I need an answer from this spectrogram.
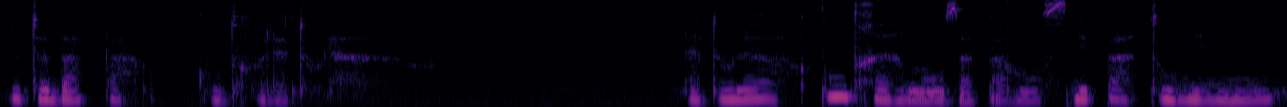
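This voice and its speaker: A woman guiding a relaxation in a breathy, intimate ASMR whisper, soothing and addressing the listener directly. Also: mid-range voice, flat delivery, moderate pace, mellow. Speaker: relaxation guide for childbirth.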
